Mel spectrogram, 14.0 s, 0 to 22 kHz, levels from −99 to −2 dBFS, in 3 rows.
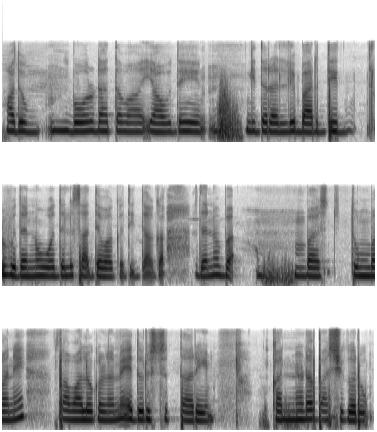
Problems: none marked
